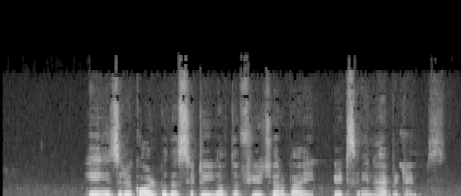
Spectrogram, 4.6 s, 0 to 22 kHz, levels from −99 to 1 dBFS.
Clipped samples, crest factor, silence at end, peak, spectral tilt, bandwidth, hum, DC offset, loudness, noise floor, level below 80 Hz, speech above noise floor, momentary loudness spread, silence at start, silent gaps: under 0.1%; 18 dB; 0.2 s; -2 dBFS; -4.5 dB/octave; 15.5 kHz; none; under 0.1%; -19 LUFS; -55 dBFS; -54 dBFS; 37 dB; 15 LU; 0.85 s; none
